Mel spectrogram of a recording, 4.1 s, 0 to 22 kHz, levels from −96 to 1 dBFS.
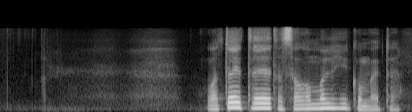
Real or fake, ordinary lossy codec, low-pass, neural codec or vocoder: fake; none; none; codec, 16 kHz, 0.8 kbps, ZipCodec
